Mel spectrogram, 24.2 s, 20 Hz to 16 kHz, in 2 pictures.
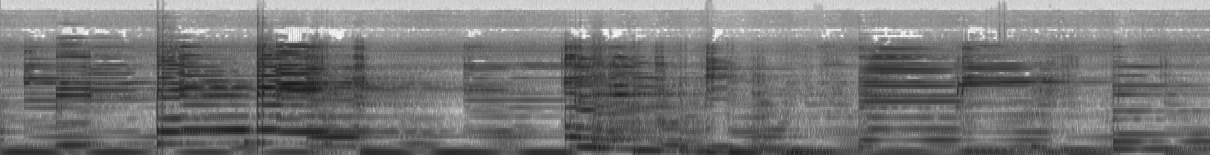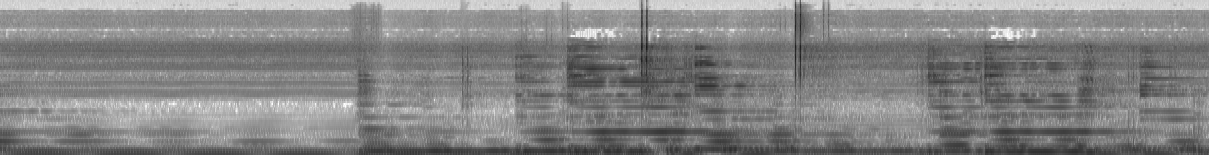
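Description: Electric guitar downtuned to C standard, played through a Univibe-style pedal and overdrive into a 1964 Fender Vibroverb: a blues jam of picked licks and low held notes, the held notes pulsing slowly in the middle.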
